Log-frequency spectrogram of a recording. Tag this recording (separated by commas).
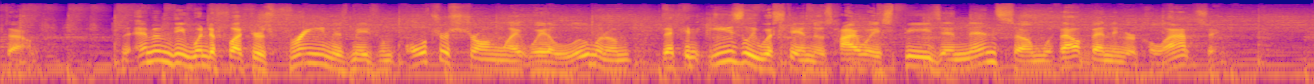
Music, Speech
